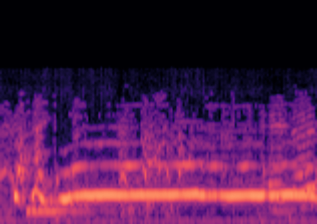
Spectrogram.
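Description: A man's voice holding one long, steady howl, a hype holler in reaction to a rap line, after a brief laugh at the start.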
